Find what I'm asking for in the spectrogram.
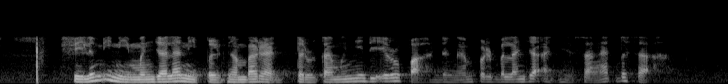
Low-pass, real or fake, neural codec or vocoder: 3.6 kHz; real; none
